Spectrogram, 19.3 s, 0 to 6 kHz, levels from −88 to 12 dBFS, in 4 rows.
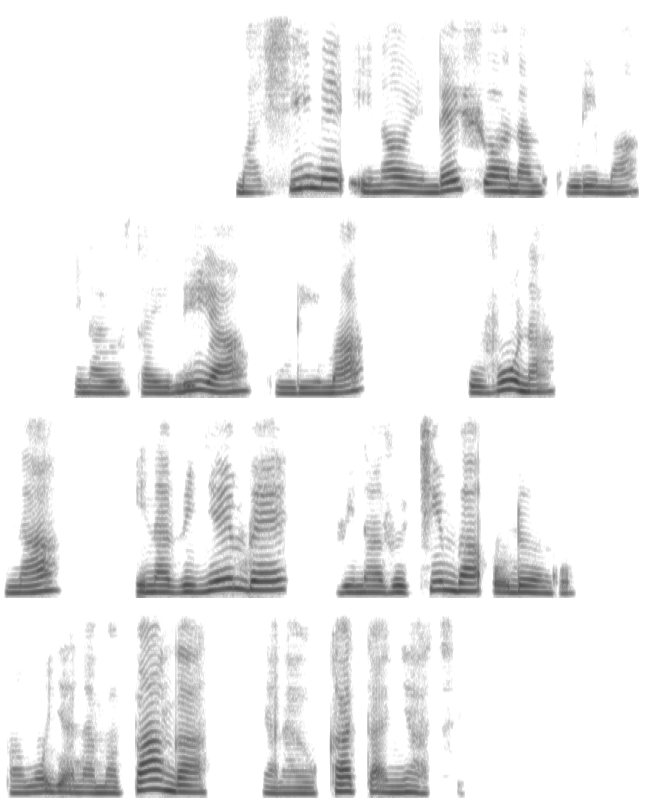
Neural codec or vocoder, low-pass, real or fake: codec, 16 kHz, 6 kbps, DAC; 5.4 kHz; fake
